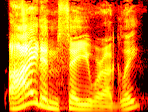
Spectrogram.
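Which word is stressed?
I. The stress falls on the word I. Someone else said it. "which means someone else said you"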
